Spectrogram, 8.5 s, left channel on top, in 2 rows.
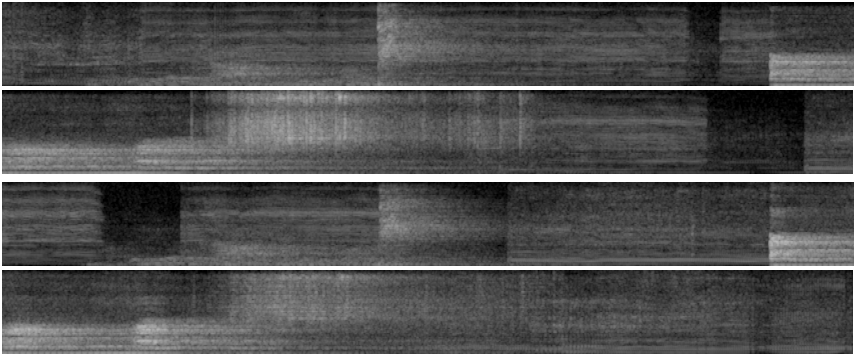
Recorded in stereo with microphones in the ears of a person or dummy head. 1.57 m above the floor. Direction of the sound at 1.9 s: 45° left (ahead or behind).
